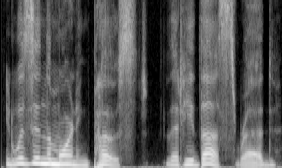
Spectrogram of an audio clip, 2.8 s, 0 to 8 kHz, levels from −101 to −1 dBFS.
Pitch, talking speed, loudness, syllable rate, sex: 200 Hz, 210 wpm, -15 LUFS, 4.3 syllables/s, female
